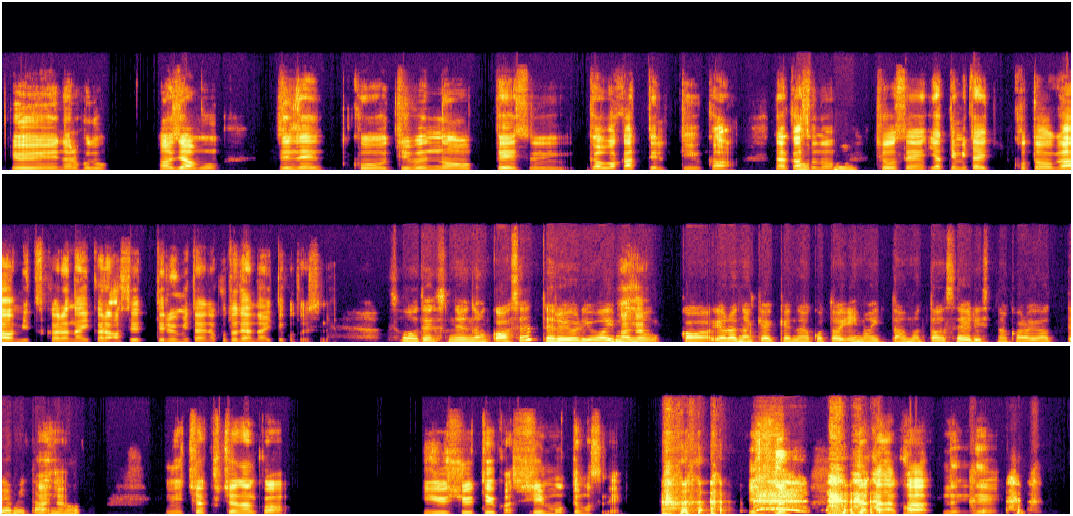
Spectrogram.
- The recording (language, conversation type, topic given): Japanese, unstructured, 将来、挑戦してみたいことはありますか？
- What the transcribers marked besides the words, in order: tapping; laugh; laughing while speaking: "いや"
